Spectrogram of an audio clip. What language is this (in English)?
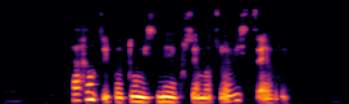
Georgian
